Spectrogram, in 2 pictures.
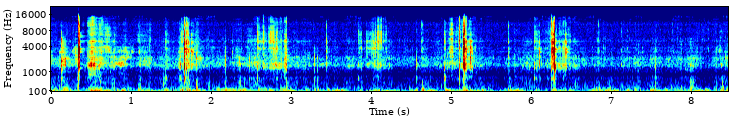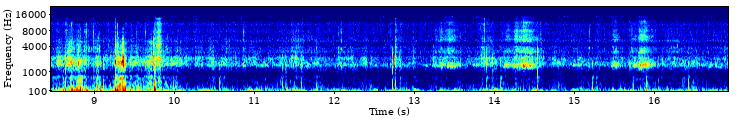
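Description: Handling noise from a hand-held GoPro carried at walking pace: a steady low rumble with irregular knocks, and a heavier surge of rumble about halfway through.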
